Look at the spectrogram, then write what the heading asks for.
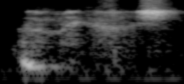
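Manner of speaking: whispered oh my gosh. Real, not acted. Noticing fur everywhere, under her breath in a whisper.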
